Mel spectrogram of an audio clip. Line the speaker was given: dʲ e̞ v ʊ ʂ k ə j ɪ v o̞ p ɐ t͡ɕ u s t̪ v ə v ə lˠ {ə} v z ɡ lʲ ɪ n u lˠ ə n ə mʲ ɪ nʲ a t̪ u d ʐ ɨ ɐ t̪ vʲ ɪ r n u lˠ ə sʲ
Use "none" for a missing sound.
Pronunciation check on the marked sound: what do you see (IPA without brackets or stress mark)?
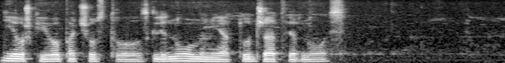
ə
